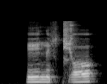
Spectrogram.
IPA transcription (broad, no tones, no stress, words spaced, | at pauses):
ẽnə̃ɬt͡ɕɔ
